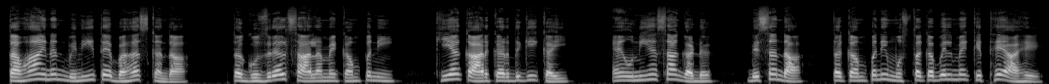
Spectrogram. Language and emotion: Sindhi, neutral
